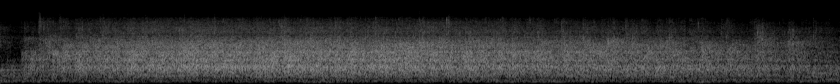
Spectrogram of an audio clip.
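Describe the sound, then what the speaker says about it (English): A large audience at a Brahmin global meet claps in sustained applause, a thick even wash of hands that swells in quickly, holds steady for several seconds, then tapers slightly at the end with no voices over it. "Vande Mataram needs a bigger applause."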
